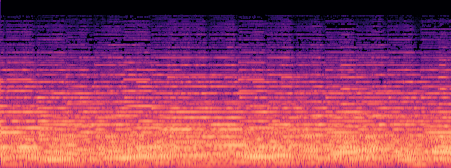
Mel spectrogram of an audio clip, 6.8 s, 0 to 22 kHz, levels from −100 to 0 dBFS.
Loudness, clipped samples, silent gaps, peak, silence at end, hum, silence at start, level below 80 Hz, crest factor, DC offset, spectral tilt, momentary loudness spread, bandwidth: -14 LUFS; under 0.1%; none; -2 dBFS; 0 s; none; 0 s; -36 dBFS; 12 dB; under 0.1%; -6.5 dB/octave; 2 LU; 13 kHz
